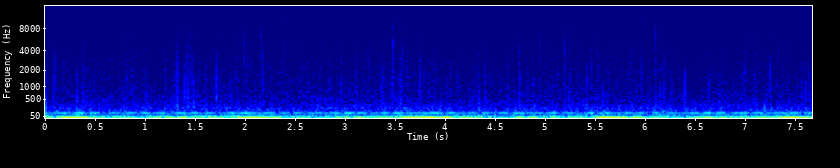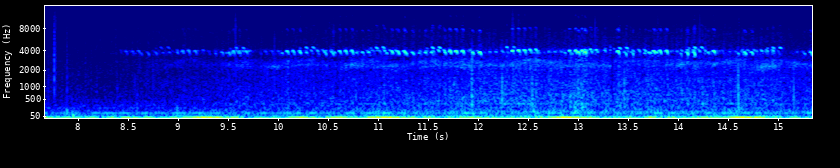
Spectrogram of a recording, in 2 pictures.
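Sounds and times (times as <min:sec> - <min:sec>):
faint low hum: 0:00.0 - 0:15.3
cicadas buzzing: 0:08.4 - 0:15.3.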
